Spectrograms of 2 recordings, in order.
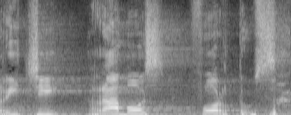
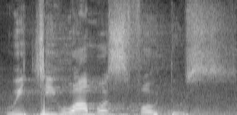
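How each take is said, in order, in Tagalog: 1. Binibigkas ang mga R na malinaw na R. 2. Binibigkas ang mga R na parang W.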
